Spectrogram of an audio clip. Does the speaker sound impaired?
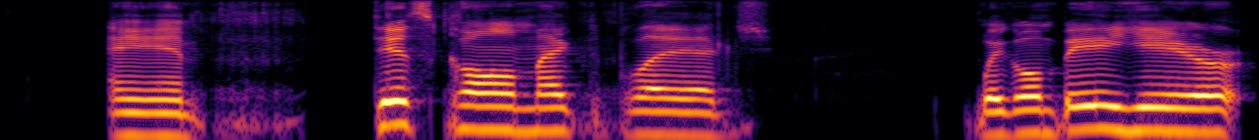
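Yes: cerebral palsy and muscular dystrophy; onset at three months old after an illness, born typical, present since childhood.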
